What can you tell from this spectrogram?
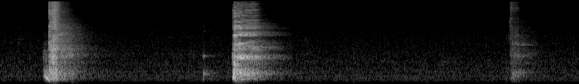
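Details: Sneeze attack: two explosive sneezes a couple of seconds apart, then a softer third burst, in a quiet room.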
